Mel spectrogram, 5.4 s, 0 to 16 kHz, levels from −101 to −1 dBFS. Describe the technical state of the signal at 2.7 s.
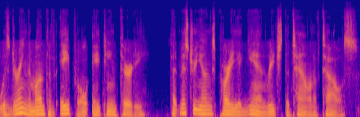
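Speex codec coding artefacts run through 2.7 s and the whole clip. Too few excitation bits leave this speech plainly hoarse and noisy, consistent with a bitrate near 22 kbps.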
